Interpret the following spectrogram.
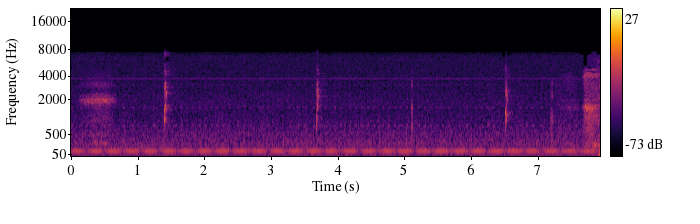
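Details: Newborn baby boy, one day after birth, during his first bout of hiccups: several brief, sharp, squeaky-toy-like hiccup sounds at irregular intervals over a steady low hum; infant hiccups.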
